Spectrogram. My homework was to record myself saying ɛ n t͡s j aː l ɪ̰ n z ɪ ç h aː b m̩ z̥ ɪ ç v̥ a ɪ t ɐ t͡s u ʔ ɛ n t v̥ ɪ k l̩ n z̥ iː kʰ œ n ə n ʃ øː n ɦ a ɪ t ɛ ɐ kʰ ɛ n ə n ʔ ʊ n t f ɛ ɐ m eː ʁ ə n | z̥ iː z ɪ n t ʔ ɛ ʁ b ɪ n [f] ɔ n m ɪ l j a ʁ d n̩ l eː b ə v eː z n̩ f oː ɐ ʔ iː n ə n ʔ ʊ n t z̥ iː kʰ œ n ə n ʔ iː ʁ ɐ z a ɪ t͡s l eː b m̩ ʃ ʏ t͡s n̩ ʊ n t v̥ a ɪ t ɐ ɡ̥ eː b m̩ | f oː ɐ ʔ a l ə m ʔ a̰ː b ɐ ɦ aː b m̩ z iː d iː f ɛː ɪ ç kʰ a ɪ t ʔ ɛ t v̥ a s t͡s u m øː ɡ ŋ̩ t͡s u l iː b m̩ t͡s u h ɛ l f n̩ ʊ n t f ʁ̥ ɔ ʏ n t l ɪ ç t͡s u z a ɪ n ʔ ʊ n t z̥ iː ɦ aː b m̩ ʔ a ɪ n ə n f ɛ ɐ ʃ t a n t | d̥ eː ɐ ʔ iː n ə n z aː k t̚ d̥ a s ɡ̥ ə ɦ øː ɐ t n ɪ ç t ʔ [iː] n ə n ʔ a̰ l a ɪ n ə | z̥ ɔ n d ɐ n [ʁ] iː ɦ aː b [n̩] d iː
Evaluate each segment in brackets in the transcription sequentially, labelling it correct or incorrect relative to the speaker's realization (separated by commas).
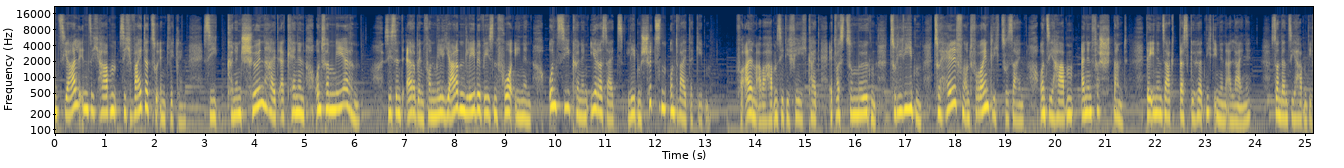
correct, correct, incorrect, incorrect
